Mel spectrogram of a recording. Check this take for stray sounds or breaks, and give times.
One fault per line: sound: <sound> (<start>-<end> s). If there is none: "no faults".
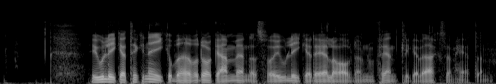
no faults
